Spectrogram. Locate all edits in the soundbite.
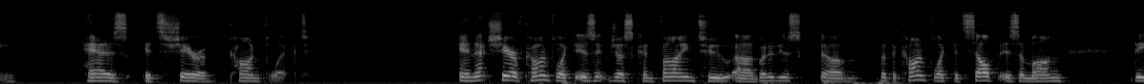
0:07.6

